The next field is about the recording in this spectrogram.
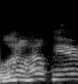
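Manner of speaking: shrill, high, shouted cry. Voicing Lysander as he fights the toads: yelling for help. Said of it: "he yells".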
